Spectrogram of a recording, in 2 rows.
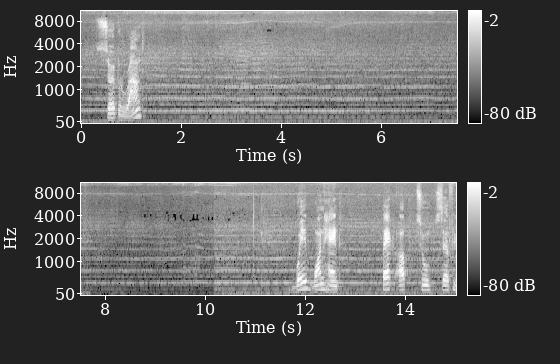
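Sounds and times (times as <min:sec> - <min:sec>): drone propellers humming: 0:00.0 - 0:15.0.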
